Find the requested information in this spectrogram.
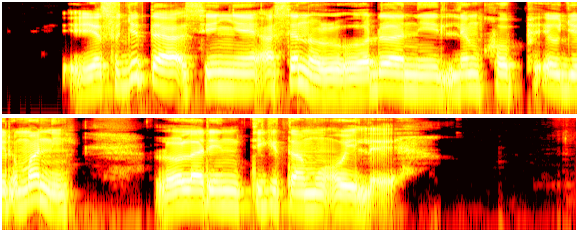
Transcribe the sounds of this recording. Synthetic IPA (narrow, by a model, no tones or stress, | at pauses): jɛsɔd͡ʒutasiɲɛʔasɛnɔlwɔdalanilɛŋkʰɔpɛwd͡ʒuɾumani | lɔlaɾintikitamuʔɔjlɛ̰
